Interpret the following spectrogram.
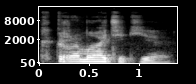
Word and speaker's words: к грамматике: Okay, that's rather hard to pronounce, right? But again, the trick is we don't want some major pause there. К грамматике, right? We want to say rather к грамматике.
